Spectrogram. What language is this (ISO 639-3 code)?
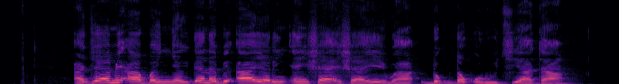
hau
